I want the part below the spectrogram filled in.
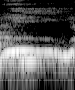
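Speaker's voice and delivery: sudden sharp gasp of craving; mock gasp. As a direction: gasp like you just spotted food.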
